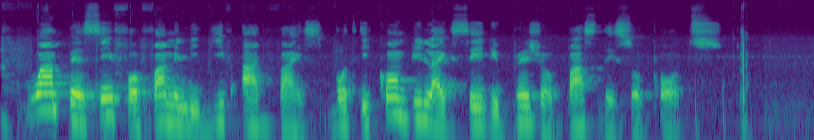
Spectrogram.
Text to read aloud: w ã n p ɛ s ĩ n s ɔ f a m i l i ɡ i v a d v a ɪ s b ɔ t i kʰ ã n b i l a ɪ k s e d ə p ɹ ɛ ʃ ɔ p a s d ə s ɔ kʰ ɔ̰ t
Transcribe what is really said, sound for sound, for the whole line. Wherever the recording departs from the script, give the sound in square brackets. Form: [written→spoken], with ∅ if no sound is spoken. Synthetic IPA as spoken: w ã n p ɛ s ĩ n [s→f] ɔ f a m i l i ɡ i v a d v a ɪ s b ɔ t i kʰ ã n b i l a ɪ k s e d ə p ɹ ɛ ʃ ɔ p a s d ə s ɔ [kʰ→pʰ] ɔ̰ t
